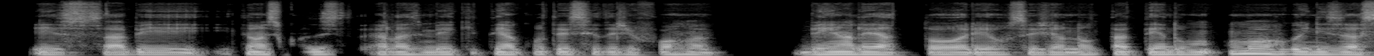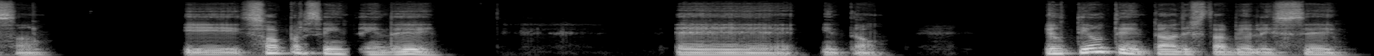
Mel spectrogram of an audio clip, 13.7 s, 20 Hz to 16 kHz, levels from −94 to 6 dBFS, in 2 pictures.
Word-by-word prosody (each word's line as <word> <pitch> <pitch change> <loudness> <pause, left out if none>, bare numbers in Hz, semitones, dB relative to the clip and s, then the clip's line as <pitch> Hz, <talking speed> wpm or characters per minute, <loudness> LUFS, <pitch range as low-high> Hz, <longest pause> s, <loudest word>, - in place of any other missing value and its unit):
isso, 95 -3 -5
sabe. 100 -2 -2
Então, 115 -2 -5
as 100 - -1
coisas 105 -1 -7
elas 105 -1 -3
meio 105 +1 -3
que - - -15
têm 105 - -1
acontecido 105 0 -3
de 100 - -6
forma 100 -1 -4 0.4
bem 100 +2 0
aleatória, 95 -2 +1
ou - - -8
seja, 100 +1 -3
não 100 +1 -2
está 105 +1 0
tendo 105 -1 -1
u 105 - -2
uma 130 +1 +3
organização. 105 -7 0 0.7
E 95 0 -1
só 155 - +5
para 165 +3 +1
você 155 - +2
entender 105 -5 +2 1.2
eh, 90 -2 +1
então, - - -4 0.8
eu 135 - +7
tenho 190 +9 +8
tentado 120 - +5
estabelecer 95 -3 0
100 Hz, 145 wpm, -25 LUFS, 95-110 Hz, 1.2 s, tenho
